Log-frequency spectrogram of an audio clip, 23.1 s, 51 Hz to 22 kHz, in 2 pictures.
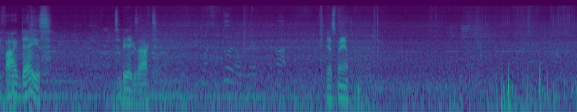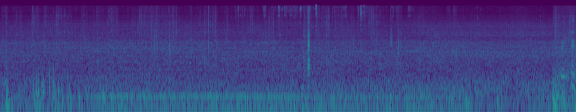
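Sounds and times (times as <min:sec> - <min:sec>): outdoor street noise: 0:00.0 - 0:23.0
vehicle engine humming: 0:00.0 - 0:23.0.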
